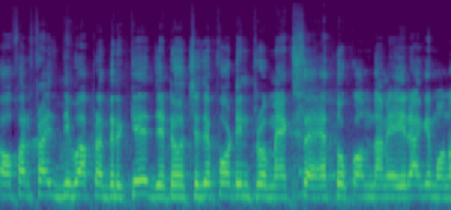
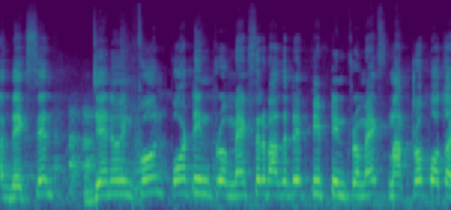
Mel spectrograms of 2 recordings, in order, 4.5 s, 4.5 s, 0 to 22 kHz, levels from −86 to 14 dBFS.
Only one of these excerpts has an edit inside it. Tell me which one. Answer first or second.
second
